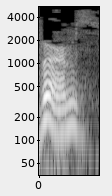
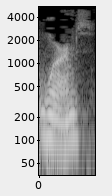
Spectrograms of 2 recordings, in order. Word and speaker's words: Worms: And Worms, you might look at it and pronounce it Worms, was a city in Germany. It was a church council called to meet in the city of Worms.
